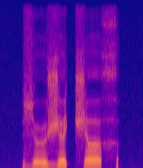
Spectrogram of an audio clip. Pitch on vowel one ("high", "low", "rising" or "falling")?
rising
